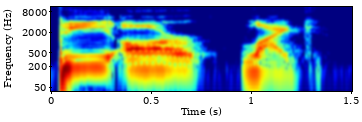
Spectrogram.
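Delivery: letters spelled out slowly; spelling it out. Shown as a demonstration.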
